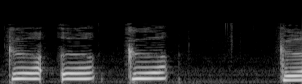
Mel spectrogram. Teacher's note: 首先呢是舌根，要利用到我们的舌根和软腭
